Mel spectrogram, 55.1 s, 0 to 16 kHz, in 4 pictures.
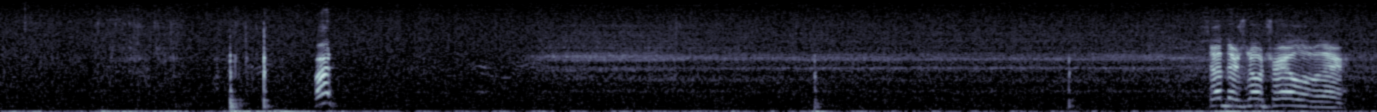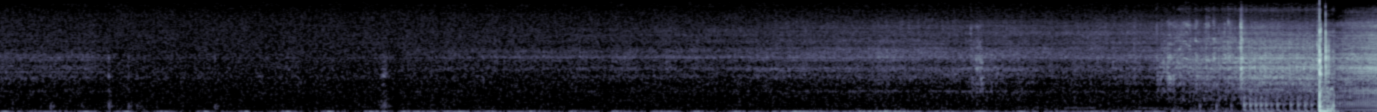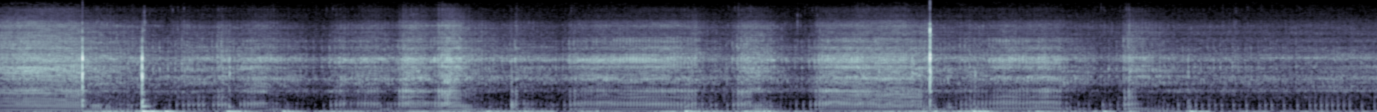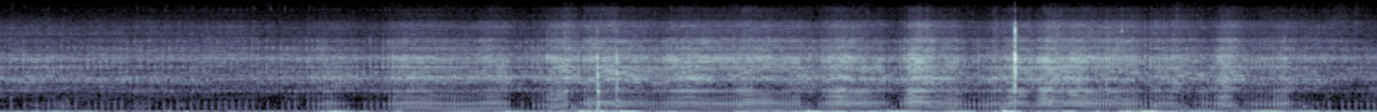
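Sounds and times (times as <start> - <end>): dirt bike engine revving: 25.2 - 55.0.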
